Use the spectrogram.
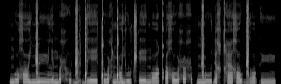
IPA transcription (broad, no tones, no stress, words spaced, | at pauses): ŋuːχɔːjŋ͡ǁyː lemuħhu ɡ͡ǁyɡ͡ǃeːǃuːħ ŋ͡ǃɔjult͡ʃʼeːŋɔː qʼuχuːħuħ | ŋ͡ǁuːɗeχqʰeːχɔw ɡ͡ǁɔːkyː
